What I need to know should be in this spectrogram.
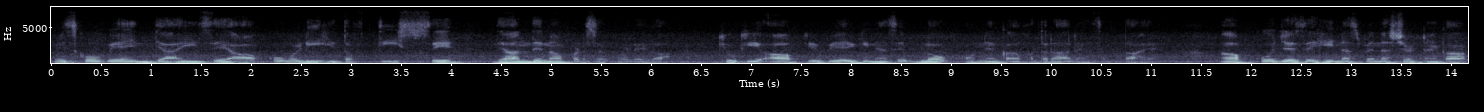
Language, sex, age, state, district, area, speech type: Urdu, male, 18-30, Uttar Pradesh, Muzaffarnagar, rural, spontaneous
